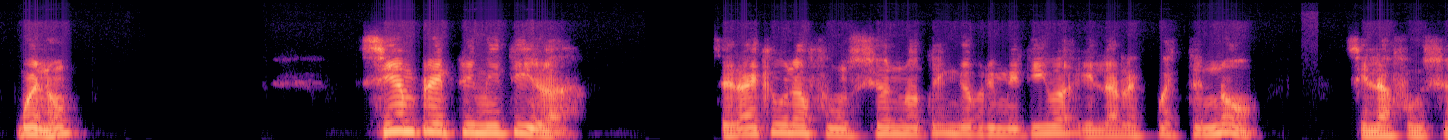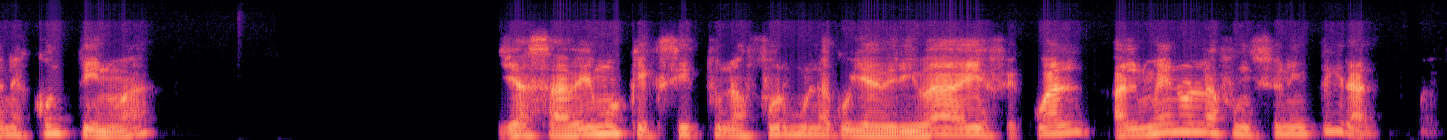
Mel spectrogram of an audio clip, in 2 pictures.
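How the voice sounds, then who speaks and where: In a dry, dull lo-fi recording with no echo, a math lecturer with a voice on the high side teaches calculus. He speaks with a Chilean Spanish accent, explaining step by step and posing questions to the class.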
